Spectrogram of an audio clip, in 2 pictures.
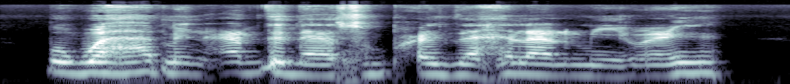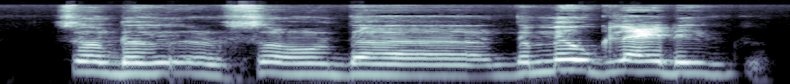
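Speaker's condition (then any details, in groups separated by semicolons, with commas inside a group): Cerebral palsy; cannot walk, uses wheelchair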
